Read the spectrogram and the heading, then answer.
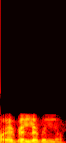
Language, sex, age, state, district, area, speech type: Bodo, male, 30-45, Assam, Chirang, urban, conversation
